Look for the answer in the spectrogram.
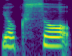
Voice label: bathtub, japanese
